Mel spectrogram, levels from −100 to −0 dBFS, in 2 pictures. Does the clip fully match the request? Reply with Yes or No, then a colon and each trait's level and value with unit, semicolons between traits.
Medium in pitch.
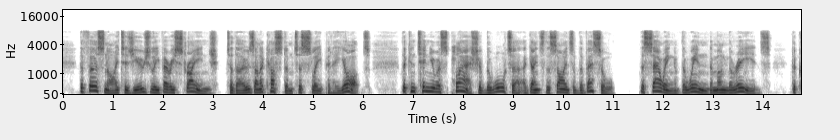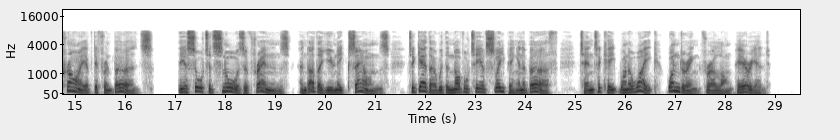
No: low, 120 Hz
